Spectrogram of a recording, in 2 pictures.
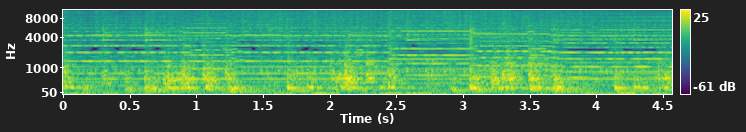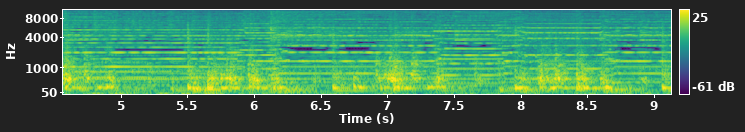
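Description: Breton bagad (pipe band) music: bagpipes holding a steady drone and playing a melody, with drums beneath.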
